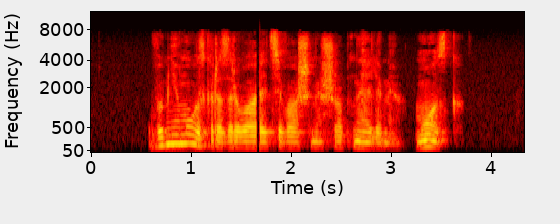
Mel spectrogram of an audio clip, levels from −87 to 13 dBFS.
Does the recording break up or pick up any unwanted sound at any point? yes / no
yes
